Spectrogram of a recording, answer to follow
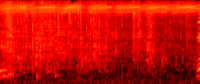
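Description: Faint water sounds of people swimming in a river pool: quiet lapping and paddling, with no distinct splash.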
